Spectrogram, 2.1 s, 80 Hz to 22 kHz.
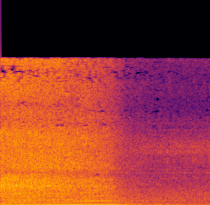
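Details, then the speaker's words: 2001 Isuzu VehiCROSS driving under throttle: loud, deep blatting drone that fades as revs drop, rougher and noisier than a sealed exhaust; otherwise drives and runs great; exhaust leak not yet fixed. "this thing drives great uh it does have an exhaust leak i got to get thick so it's kind of noisy"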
